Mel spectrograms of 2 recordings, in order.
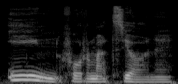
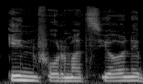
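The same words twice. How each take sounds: First: The i vowel is tense, like English 'ee'. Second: The i vowel is lax, like English 'ih'. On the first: The speaker calls it right. "but informazione" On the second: The speaker calls it wrong. "Not informazione"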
